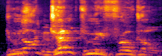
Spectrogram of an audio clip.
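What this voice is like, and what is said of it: Imitates a movie wizard character. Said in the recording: “you do a Gandalf impression? ... Gandalf, Ian McKellen?”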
